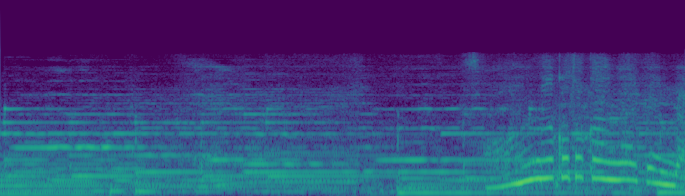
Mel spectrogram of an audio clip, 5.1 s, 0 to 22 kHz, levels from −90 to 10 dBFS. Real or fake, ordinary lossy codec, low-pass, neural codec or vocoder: fake; none; 7.2 kHz; codec, 44.1 kHz, 7.8 kbps, DAC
